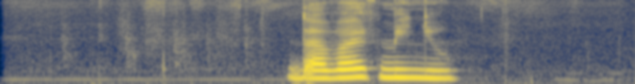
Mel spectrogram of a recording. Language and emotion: Russian, neutral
